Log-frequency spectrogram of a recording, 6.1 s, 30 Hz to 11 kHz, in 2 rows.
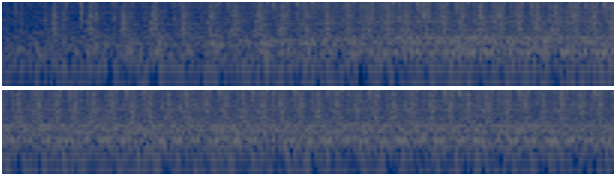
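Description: Janome Horizon Memory Craft 14000 sewing machine running a dense satin stitch at 3.5 width and 0.35 length, a steady rapid whirring hum with rhythmic needle chatter throughout, loud and close, no talking.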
